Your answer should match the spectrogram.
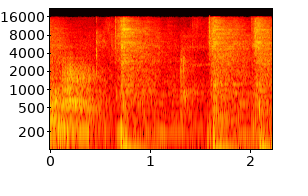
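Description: Dramatic background score with a held low note and two deep drum beats about a second apart.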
